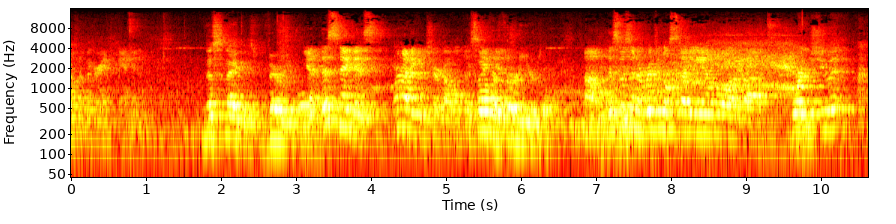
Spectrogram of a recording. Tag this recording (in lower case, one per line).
speech
inside a small room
